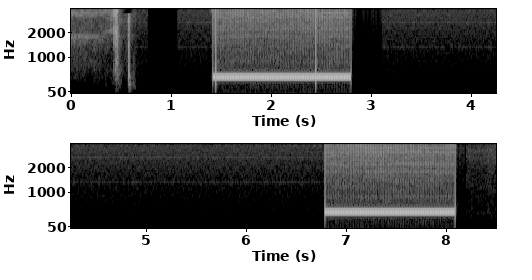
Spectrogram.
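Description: signal or alarm, telephone dial tone

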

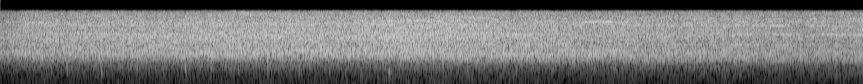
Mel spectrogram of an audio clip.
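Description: crowd, crowd cheering

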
